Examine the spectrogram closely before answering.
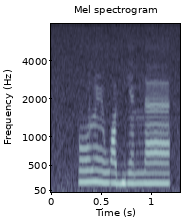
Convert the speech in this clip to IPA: olẽwɒbʲæ̃ næ

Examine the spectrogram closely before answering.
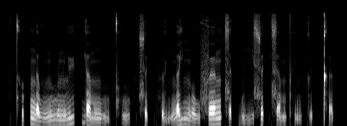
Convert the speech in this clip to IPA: t̪ʰʊ˨˥k̚ŋɐ˨wn̪uː˧nlyː˥k̚ jɐ˨˧mŋuː˨˩kʰuː˨˥k̚ sɵ˨t̚hɵ˨˩ɥ ŋɐ˥jŋo˨˧wfœː˥ŋt͡sɐ˨k̚ wiː˨˧sɵ˥t̚ sɐ˨˧mpʰɪ˨˩ŋ kɵ˨t̚ kʰɐ˨˥k̚

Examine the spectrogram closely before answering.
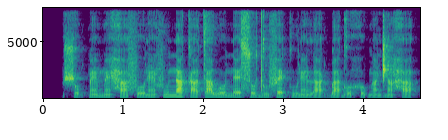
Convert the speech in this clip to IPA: ʃo˨k͡pɛ̃˨ mɛ̃˧ha˨ fo˨ɾɛ̃˨˦fu˦na˦˨ ka˧ta˦wo˧ nɛ˦ so˧du˦ fɛ˦˨ku˧ɾɛ̃˨ la˨˦ ɡ͡ba˧ɡo˦ ho˧bã˧d͡ʒã˦ha˦˨

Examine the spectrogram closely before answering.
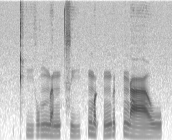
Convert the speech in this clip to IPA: kʰiː˨˧wn̪ɐ˨˧nt͡siː˨˥k̚mɐ˧k̚ ŋɵ˥t̚ŋaː˨w

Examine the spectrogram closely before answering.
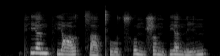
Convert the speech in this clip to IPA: pʰjɛ˦npʰjɑ˨˦ʊ̯ t͡sä˨˩t̪ʰu˨˦ t͡sʰʊ˥˨ŋ ʂɤ˥˨ŋpjɛ˥˨ni˨˦n

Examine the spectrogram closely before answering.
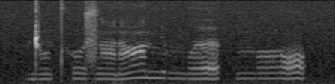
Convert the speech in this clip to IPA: ɖõt̪ʰozɑ̃ɾɑ̃ n̪yŋʷœ | ŋɔ

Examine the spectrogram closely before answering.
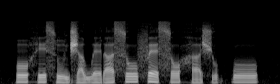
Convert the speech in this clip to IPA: ɔ̃˧he˧ sũ˨d͡ʒa˨wɛ˨ ɾa˨˦ so˦fɛ˦˨ sɔ˧ha˨ʃo˨˦ k͡po˦

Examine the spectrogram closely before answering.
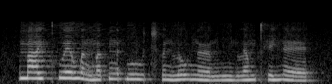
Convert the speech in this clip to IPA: maː˥jkʷʰɛː˥ wɐ˨˩ŋmɐ˨˥k̚ ŋɐ˧t̚wuː˨ t͡sʰɵ˨n lo˧w n̪œː˨˩ŋuː˨˩m lɐ˧mt̪ʰe˨˥jn̪ɛː˨˩

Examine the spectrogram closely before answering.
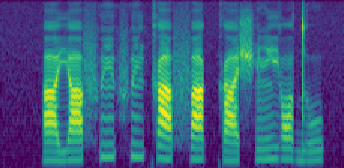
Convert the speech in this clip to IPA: a˨ja˧ fĩ˦fĩ˦ka˧ fa˧ ka˨ʃĩ˨˦ jɔ˦˨du˨˦

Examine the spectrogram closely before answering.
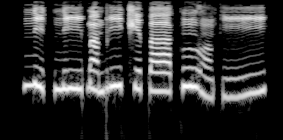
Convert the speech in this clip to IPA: niː˦˨tniː˧ɓã˧ biː˦t͡ʃe˧paː˧ kũ˦ɣɔ̃˨kiː˨˦

